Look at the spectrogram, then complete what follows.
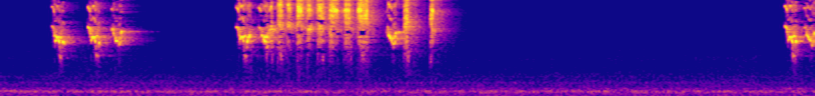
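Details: Budgerigar (Melopsittacus undulatus), angry call: expressing anger or agitation.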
